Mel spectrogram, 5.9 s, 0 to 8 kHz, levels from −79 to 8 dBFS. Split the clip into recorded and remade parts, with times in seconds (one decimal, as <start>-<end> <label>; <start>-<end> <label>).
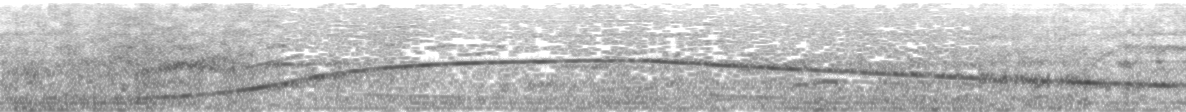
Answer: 0.0-1.4 remade; 1.4-4.9 recorded; 4.9-5.9 remade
